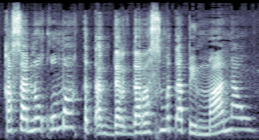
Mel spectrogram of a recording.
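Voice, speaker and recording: A woman's voice: sits high, lively intonation, brisk, a bit bright. A woman acting a suspicious, scolding wife in an Ilocano radio comedy drama. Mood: exasperated. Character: nagging, suspicious wife accusing her neighbour of theft.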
